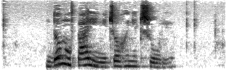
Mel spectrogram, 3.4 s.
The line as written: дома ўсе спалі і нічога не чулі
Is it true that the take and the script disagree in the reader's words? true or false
true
